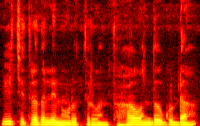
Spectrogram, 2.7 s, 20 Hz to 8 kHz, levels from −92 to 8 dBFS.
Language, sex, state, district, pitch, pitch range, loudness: Kannada, male, Karnataka, Koppal, 135 Hz, 130-140 Hz, -16 LUFS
